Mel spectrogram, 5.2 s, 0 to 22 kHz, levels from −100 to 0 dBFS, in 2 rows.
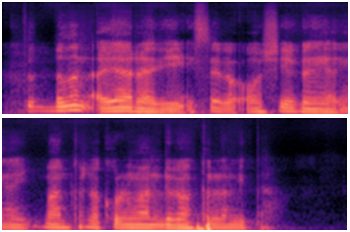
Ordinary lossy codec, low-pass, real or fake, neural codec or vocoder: none; none; fake; codec, 44.1 kHz, 2.6 kbps, DAC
